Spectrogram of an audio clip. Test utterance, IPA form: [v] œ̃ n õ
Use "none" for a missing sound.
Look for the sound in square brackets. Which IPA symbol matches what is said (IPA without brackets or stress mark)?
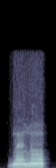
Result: b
